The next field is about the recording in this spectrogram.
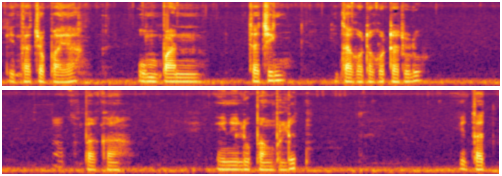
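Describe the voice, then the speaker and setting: A man's voice: mid-range voice, steady tone, slow pace, long pauses, dark tone, slight background noise. A man talking casually to viewers while fishing outdoors, with frequent exclamations, recorded on a body-worn camera. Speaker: fishing vlogger. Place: outdoors by muddy rice field water. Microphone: body-worn action camera.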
